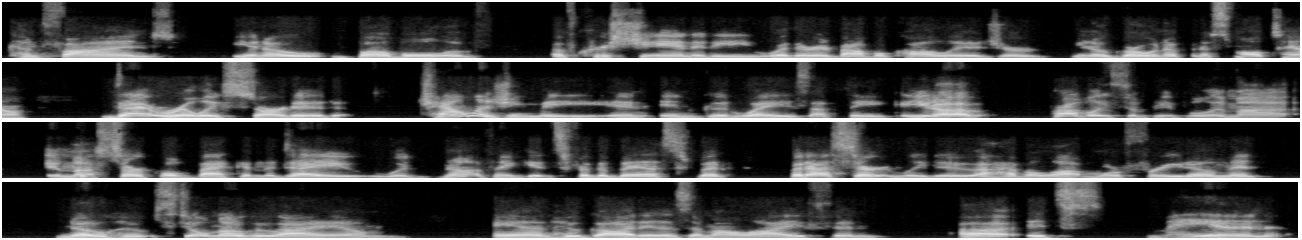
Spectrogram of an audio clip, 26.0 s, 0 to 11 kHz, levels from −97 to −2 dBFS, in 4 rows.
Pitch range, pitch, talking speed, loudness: 175-200 Hz, 185 Hz, 190 wpm, -17 LUFS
